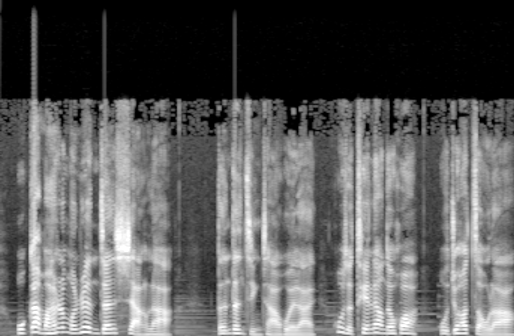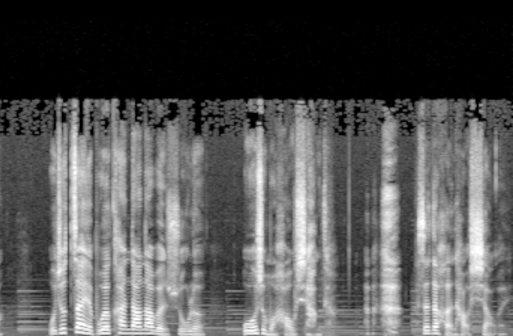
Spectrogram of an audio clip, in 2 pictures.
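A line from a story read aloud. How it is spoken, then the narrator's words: Rueful laugh. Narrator (Chinese): 罗伊失笑的说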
